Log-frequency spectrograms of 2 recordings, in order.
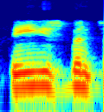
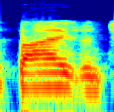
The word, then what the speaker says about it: Theismann: We think just by simply changing the pronunciation of your last name from Theismann to Theismann to rhyme with Heisman, we believe that can help you get the trophy.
